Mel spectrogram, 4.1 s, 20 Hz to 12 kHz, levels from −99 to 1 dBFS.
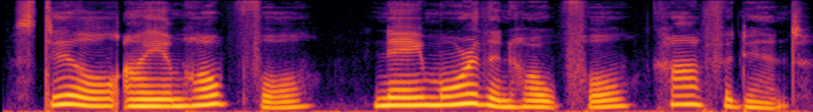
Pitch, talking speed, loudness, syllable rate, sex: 215 Hz, 120 wpm, -15 LUFS, 4.2 syllables/s, female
